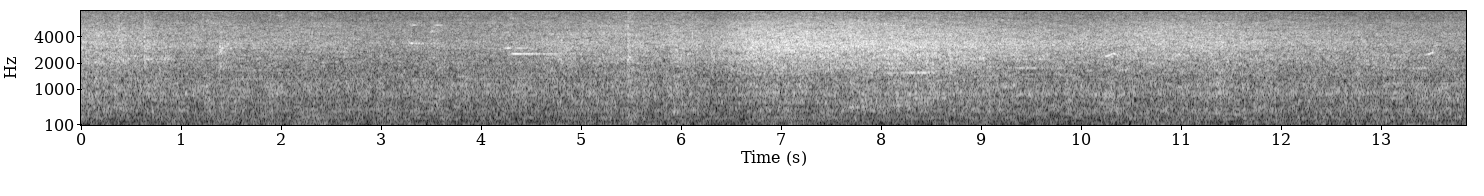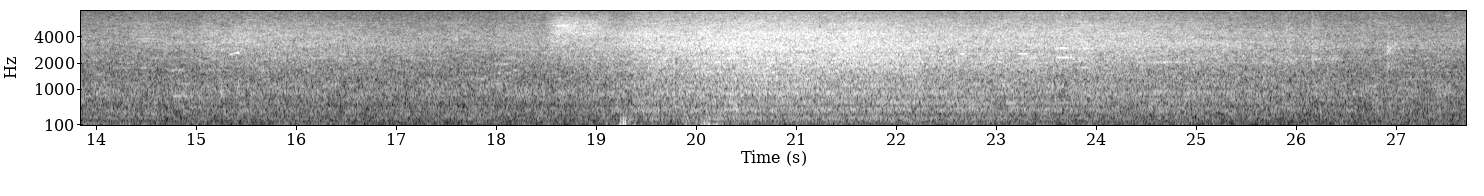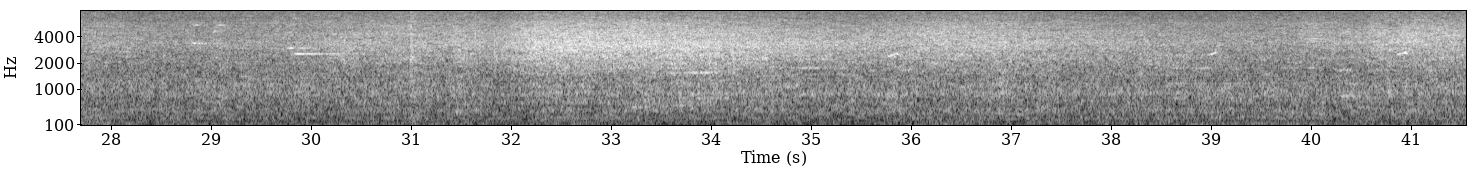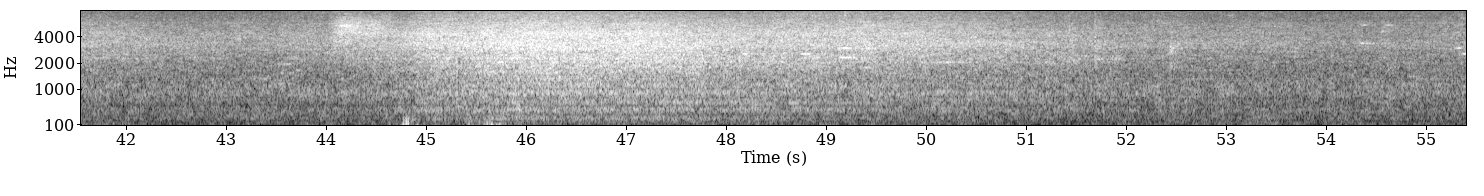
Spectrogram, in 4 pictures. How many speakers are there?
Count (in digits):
0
